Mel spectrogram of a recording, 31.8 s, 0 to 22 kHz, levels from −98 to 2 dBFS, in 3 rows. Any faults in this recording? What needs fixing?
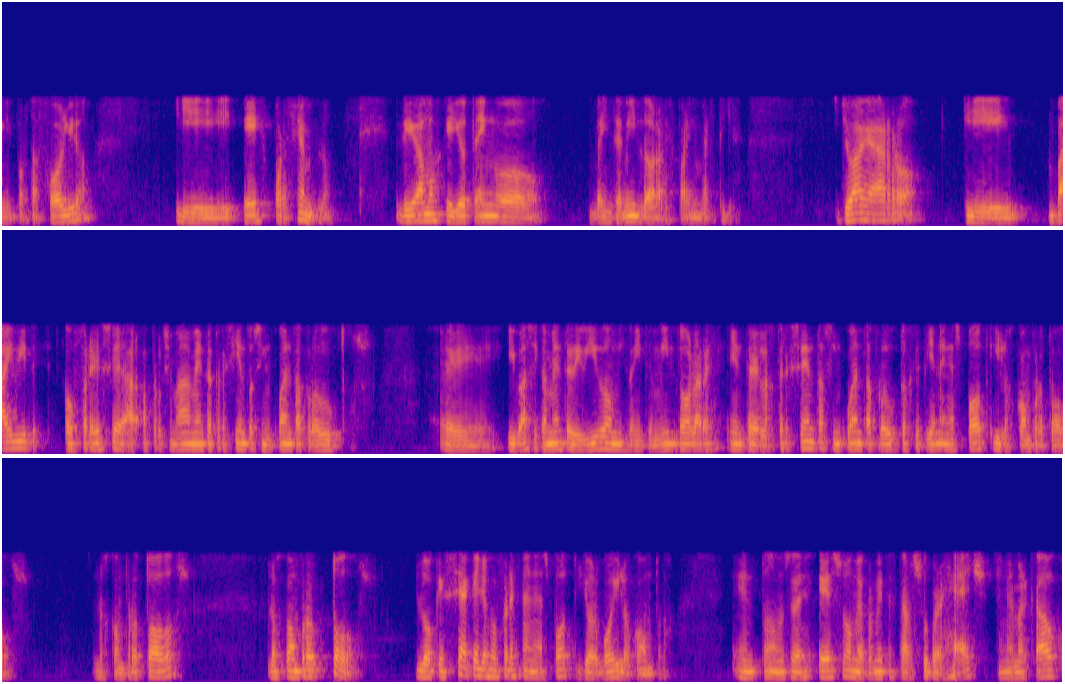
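The whole clip has gone through the AMR narrowband mobile codec, so nothing above about 3.8 kHz survives. The speech sounds buzzy and plainly synthetic, because the codec rebuilds it from a vocal-tract model and sparse pulses, which fits a low mode around 7.4 kbps. To prevent it, capture or route the call over a wideband path instead of narrowband mobile.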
